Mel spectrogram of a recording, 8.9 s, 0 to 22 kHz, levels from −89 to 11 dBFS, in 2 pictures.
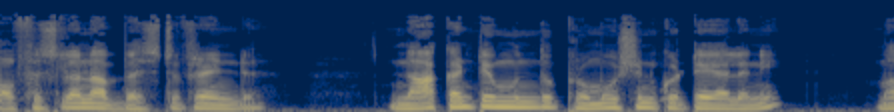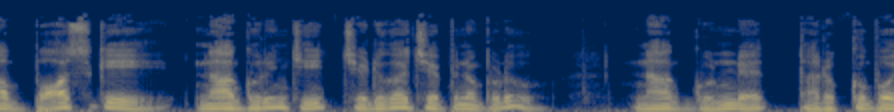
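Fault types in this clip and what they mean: MP2 compression: the speech sounds dull and gurgling, with granular distortion and nothing above 13.6 kHz, likely from low-rate Layer II coding; the distortion separates it from plain filtering.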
